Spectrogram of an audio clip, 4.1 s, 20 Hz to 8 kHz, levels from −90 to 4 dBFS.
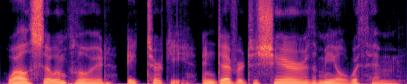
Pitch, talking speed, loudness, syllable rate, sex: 120 Hz, 175 wpm, -20 LUFS, 5.1 syllables/s, male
